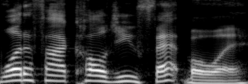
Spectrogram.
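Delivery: put-on, slow southern American drawl. Retelling how a woman mocked him when he was a kid, imitating a southern drawl. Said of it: "she's got a southern drawl and she goes".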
